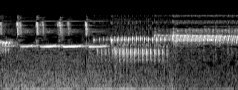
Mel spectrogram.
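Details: Canary singing melodiously: high clipped chirps over a steady whistled tone, then a rising run of fast trilled notes with a faint low hum beneath.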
